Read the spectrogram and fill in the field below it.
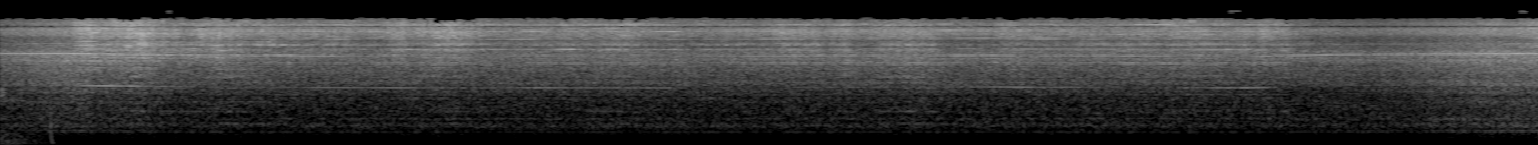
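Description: A wooden board slides across a metal table top.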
